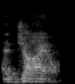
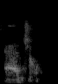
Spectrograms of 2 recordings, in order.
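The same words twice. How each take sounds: First: "agile" stressed on the second syllable, a-JYLE; verb-style end stress. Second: "agile" stressed up front, AJ-ul; front-loaded stress. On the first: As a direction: put the weight on the end of "agile". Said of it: "I would typically stress it where you stress it". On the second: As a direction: North American "agile", weak second syllable. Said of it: "patterns of North American English are more front-loaded". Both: Shown as a demonstration.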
